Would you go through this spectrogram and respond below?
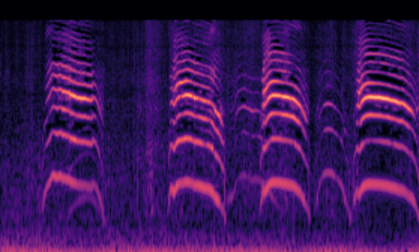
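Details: Young kittens born to a stray cat in a garden, three in the litter, healthy and moving well; four loud, high, arched meows, each about half a second long, come at roughly one-second intervals with near silence between.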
